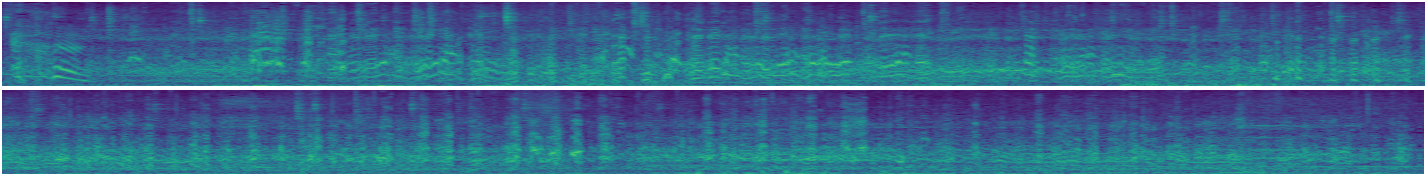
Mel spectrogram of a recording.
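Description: A flock of cockerels clucking and chattering close up, many overlapping calls at once, with scattered sharp clicks.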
